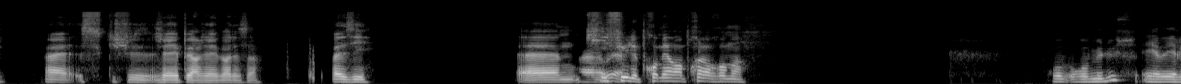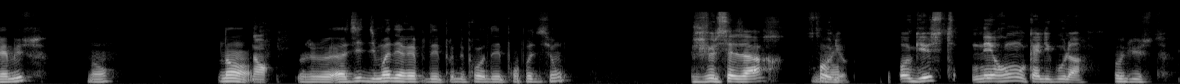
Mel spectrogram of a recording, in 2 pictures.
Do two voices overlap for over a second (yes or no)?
no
